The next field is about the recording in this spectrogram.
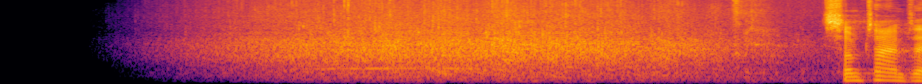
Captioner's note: applause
